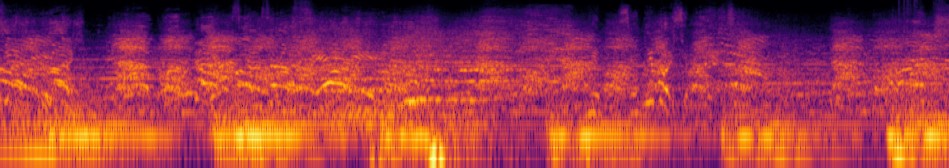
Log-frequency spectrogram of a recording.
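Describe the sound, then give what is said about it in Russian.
An angry circus audience shouts and bellows in a loud, dense crowd roar of overlapping voices, sustained throughout with small surges. “Зрители не хотят слушать Холта и трясут кулаками.”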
